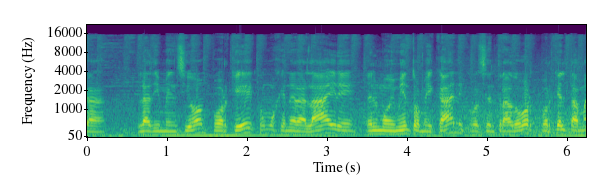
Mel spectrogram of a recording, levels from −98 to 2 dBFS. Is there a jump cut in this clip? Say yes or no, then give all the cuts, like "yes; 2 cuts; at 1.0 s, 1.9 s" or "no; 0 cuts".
no; 0 cuts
